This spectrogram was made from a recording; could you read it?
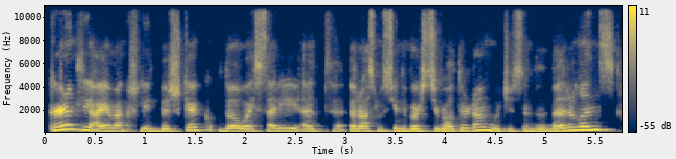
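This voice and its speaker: A woman's voice: mid-range voice, fast talker. A young woman from Kyrgyzstan, a first-year student, introducing herself in a friendly, straightforward way on an online panel. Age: young adult.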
